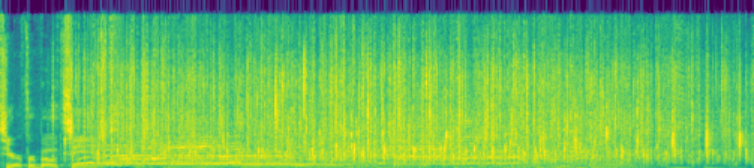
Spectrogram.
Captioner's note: cheers and applause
